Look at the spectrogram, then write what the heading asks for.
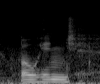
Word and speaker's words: Bohinj: am now in Lake Bohinj. I know you're not actually supposed to pronounce the J, but I do it every time.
